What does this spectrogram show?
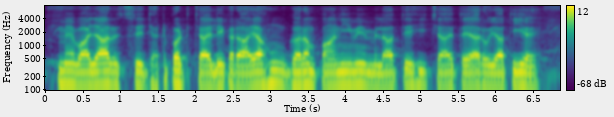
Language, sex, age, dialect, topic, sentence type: Hindi, male, 31-35, Kanauji Braj Bhasha, agriculture, statement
